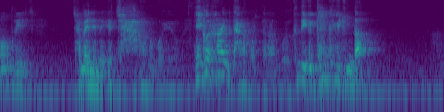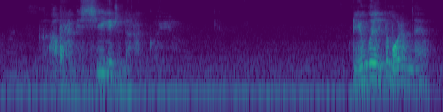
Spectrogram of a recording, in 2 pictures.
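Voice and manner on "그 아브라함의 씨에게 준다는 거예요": breathy unvoiced whisper to the congregation. Real, not acted. Preacher to congregation, revealing who receives, whispered. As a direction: let the answer drop to a whisper.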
